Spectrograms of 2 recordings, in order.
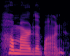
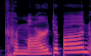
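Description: First: The first sound is a breathy, H-like noise. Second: The first sound is a hard, non-breathy consonant. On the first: The speaker calls it right. "it's pronounced Khamar Daban. Like an H noise" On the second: The speaker calls it wrong. "a lot of them will say Khamar Daban"

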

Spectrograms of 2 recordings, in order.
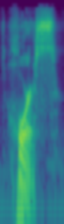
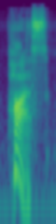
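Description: First: The word is said with a clear r sound. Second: The word is said with no r sound. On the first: "The word is horse" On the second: "In Boston, people don't do R's ... they'll say hoss"

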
